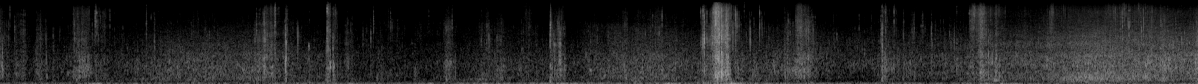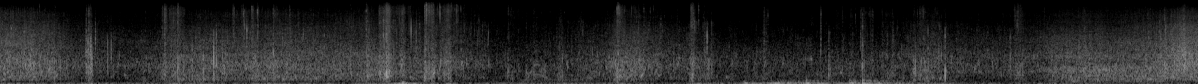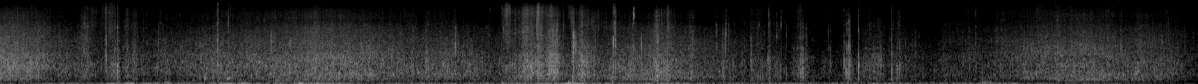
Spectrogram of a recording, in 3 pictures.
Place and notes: Ajia Rumeli, Crete, shore of the Libyan Sea - walking on pebbels
stepping on pebbles on the shore, nice rattle
Platanias, Greece, 29 September 2012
